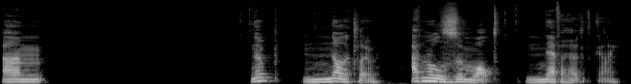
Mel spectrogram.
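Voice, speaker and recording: A young man thinking aloud in a let's play, musing and unhurried, trailing off into half-spoken guesses. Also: lowish voice. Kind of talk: thinking-aloud puzzle commentary.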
